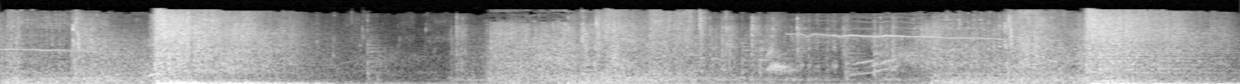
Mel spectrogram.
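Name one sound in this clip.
An object crackles with electric sparks.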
